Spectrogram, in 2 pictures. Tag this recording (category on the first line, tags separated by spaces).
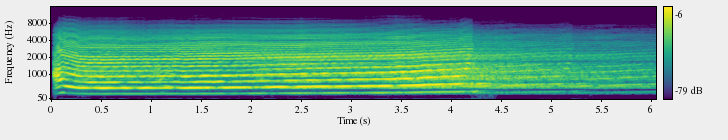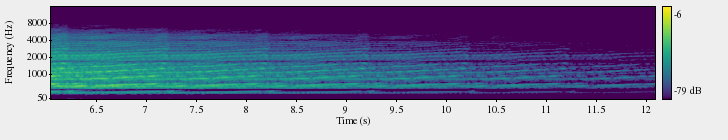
Speech > Other
raw human male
